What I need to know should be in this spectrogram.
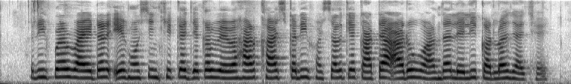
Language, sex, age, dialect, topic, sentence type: Maithili, female, 18-24, Angika, agriculture, statement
